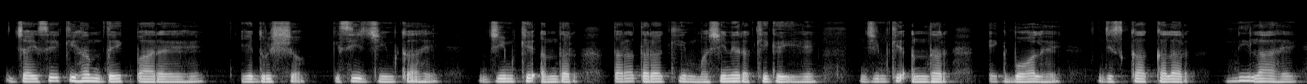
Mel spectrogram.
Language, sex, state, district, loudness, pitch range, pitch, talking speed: Hindi, male, Bihar, Sitamarhi, -17 LUFS, 125-135 Hz, 130 Hz, 145 wpm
